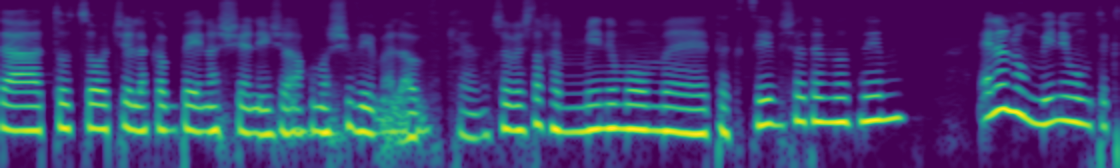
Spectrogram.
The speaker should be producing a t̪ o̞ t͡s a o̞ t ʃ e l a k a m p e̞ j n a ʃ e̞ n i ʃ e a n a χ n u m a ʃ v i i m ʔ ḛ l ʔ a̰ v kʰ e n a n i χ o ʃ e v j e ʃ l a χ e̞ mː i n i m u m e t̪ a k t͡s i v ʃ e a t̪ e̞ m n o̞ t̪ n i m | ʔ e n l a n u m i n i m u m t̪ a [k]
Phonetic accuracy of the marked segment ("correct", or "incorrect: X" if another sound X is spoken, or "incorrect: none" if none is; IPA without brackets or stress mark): correct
